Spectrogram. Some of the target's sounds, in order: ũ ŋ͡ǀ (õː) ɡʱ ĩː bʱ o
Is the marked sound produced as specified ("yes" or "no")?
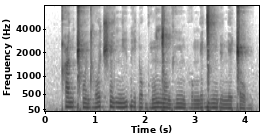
no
